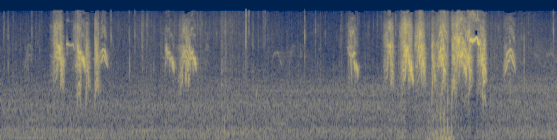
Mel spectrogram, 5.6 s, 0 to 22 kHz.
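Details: A group of sparrows arriving at a post to be fed, Tenmangu shrine, 2 January 2023; sharp high chirps in small clusters, with a dense burst of overlapping calls near the fourth second and a brief soft thump.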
